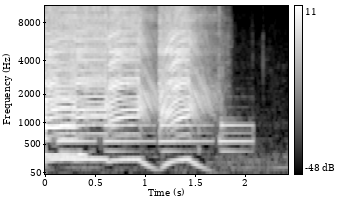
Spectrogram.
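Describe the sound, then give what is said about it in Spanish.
Phone message notification sounds arriving in quick succession: bright electronic chimes overlapping one another, with swooping, bending pitch lines, loud and steady for about two seconds before cutting off to near silence. “Uy, me empezaron a llegar un montón de mensajes, así que vamos a silenciar esto.”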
